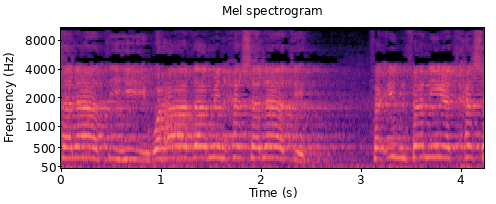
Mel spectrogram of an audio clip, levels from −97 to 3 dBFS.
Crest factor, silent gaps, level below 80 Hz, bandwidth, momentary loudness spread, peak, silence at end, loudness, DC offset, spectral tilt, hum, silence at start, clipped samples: 16 dB; none; -50 dBFS; 10.5 kHz; 9 LU; -10 dBFS; 0 s; -25 LUFS; under 0.1%; -2.5 dB/octave; none; 0 s; under 0.1%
